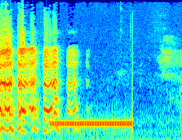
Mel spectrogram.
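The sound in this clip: Telephone ring tone, a single steady mid-pitched tone of under a second that starts while a person is talking and cuts off abruptly, leaving quiet background.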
